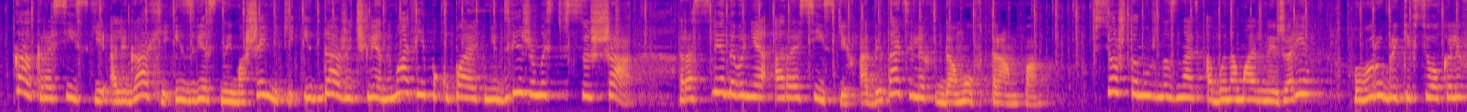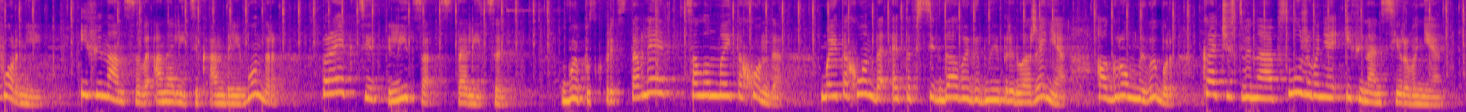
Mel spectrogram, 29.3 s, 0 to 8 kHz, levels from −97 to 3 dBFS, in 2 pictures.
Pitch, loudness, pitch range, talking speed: 275 Hz, -24 LUFS, 220-320 Hz, 110 wpm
